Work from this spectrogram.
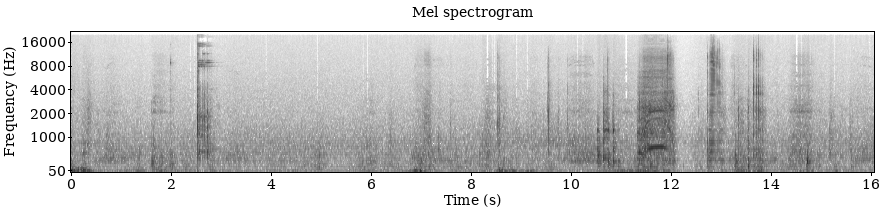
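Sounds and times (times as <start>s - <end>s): clicks and knocks of hand work: 9.5s - 14.0s
small electric motor whirring: 11.3s - 12.2s.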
